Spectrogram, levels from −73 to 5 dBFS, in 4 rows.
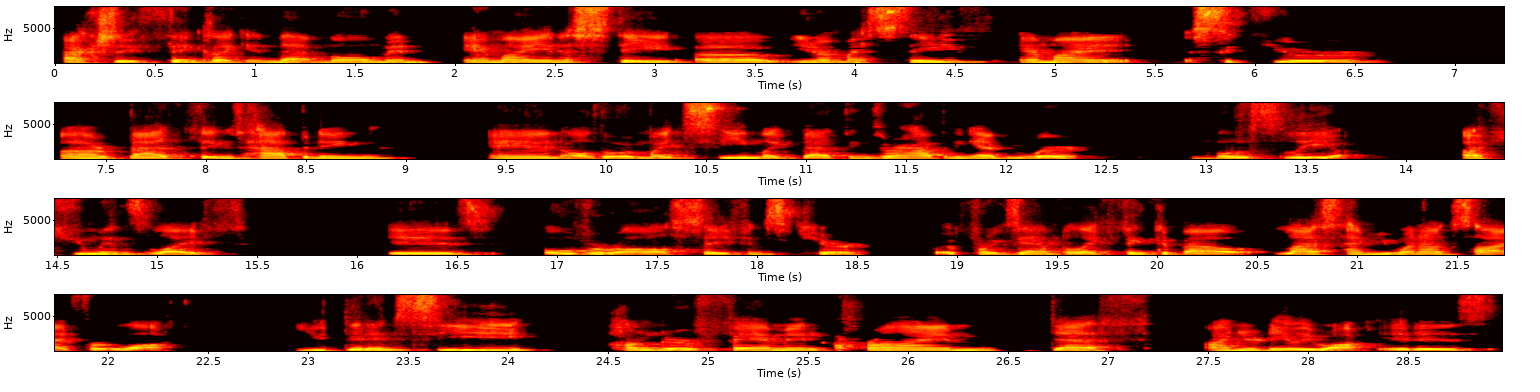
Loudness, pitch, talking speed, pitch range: -23 LUFS, 130 Hz, 145 wpm, 125-145 Hz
